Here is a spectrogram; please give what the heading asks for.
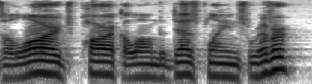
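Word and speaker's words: Des Plaines: see this is a large Park along the Dez plains River it's actually how it's pronounced the smaller areas that we see here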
